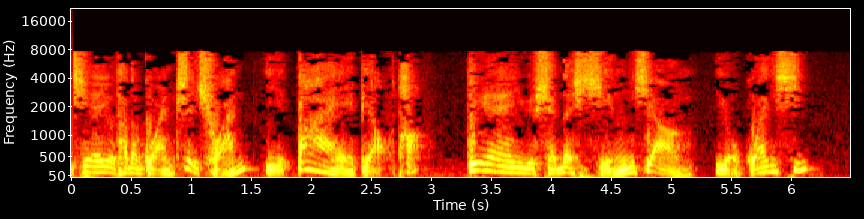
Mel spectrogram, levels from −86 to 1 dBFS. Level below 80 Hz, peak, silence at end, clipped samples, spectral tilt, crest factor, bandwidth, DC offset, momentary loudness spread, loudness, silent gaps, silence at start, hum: -32 dBFS; -2 dBFS; 0.3 s; under 0.1%; -5 dB/octave; 14 dB; 8 kHz; under 0.1%; 5 LU; -16 LUFS; none; 0 s; none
